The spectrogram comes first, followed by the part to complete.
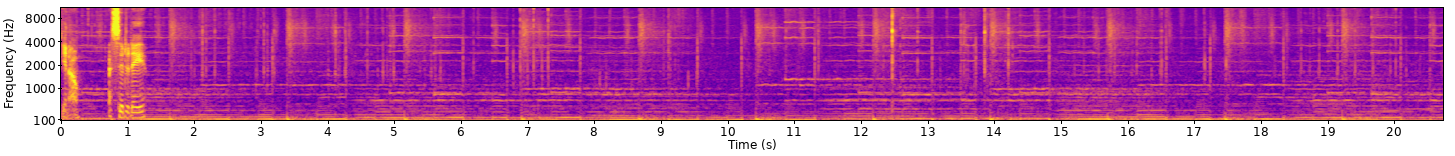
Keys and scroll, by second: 9.5 scroll up 1, 12.3 scroll, 13.7 scroll.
